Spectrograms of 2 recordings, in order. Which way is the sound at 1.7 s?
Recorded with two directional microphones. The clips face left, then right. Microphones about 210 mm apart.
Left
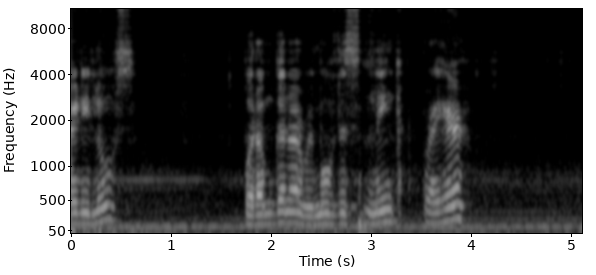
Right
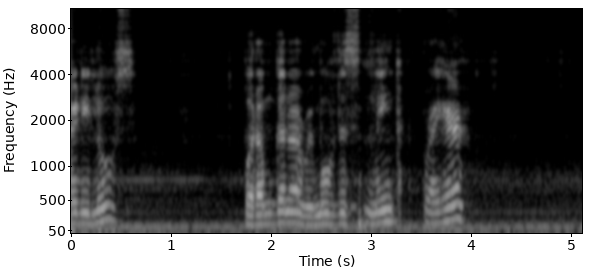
20° right (ahead or behind).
